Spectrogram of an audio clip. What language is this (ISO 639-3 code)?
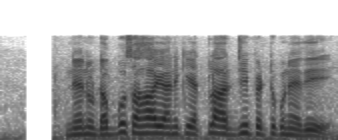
tel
